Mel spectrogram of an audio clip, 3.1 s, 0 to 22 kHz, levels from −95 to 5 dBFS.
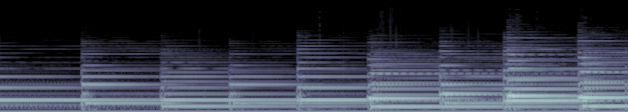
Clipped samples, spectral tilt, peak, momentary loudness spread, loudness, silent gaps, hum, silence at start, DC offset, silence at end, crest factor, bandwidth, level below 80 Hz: under 0.1%; -8 dB/octave; -10 dBFS; 8 LU; -27 LUFS; none; none; 0 s; 1%; 0 s; 16 dB; 6.4 kHz; -60 dBFS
